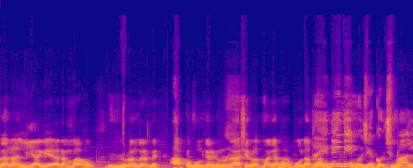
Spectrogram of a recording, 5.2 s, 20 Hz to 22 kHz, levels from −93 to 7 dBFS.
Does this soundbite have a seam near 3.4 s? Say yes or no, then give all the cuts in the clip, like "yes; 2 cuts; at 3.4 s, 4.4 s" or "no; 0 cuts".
no; 1 cut; at 2.1 s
